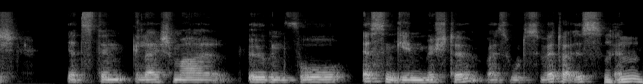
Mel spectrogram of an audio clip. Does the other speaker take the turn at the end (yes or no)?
no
